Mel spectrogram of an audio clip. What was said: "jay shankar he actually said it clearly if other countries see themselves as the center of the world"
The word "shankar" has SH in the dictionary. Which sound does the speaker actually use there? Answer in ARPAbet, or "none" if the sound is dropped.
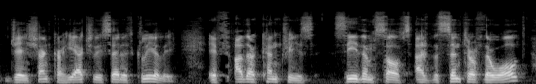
SH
